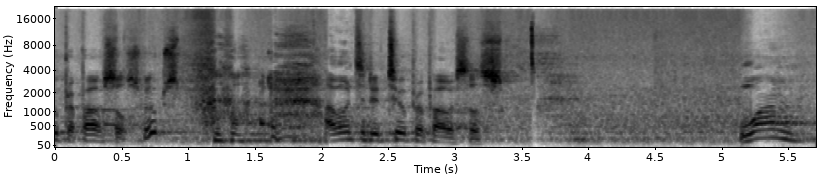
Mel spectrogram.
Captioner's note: chuckles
